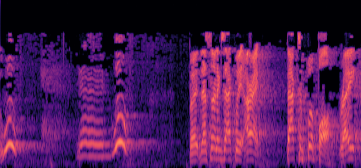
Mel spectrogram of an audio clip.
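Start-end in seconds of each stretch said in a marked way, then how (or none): 0.0-2.0 high whooping cheer; mock cheering. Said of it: "we're supposed to go".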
